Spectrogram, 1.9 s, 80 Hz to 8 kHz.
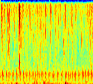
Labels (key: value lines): label: biophony, rattle
recorder: SoundTrap 500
